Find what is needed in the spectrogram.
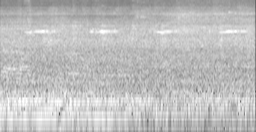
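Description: Steady low rumbling noise, with a faint high tone coming back about once a second.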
